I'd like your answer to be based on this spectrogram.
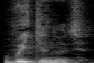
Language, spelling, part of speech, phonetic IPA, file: Russian, выкинуть, verb, [ˈvɨkʲɪnʊtʲ], Ru-выкинуть.ogg
- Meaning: 1. to throw away, to discard, to dispose of, to chuck out 2. to strand 3. to have a miscarriage, to miscarry 4. to hoist (a flag) 5. to throw (a tantrum, a mischief)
